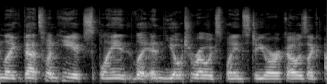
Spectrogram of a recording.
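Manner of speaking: ordinary talk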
